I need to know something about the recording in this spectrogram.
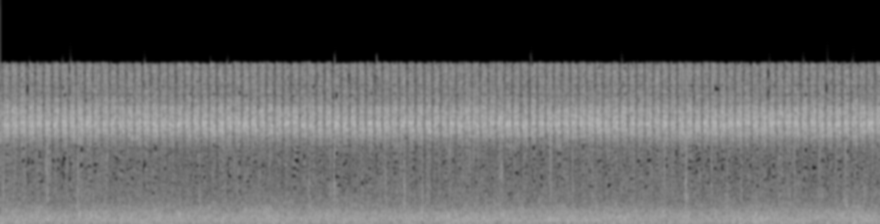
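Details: Unbroken high ringing trill from crickets at night near a river, set against steady stream noise and frequent crisp crackles from a campfire.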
